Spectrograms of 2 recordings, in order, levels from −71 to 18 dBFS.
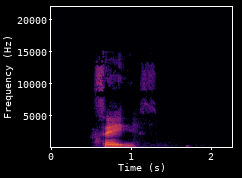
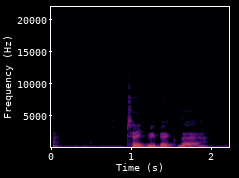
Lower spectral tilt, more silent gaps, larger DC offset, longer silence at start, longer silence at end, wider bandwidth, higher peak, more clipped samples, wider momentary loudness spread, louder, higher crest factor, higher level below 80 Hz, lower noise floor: second, -1.5 dB/octave vs -7.5 dB/octave; neither; neither; first, 0.55 s vs 0 s; first, 1 s vs 0.25 s; first, 16 kHz vs 11.5 kHz; first, -2 dBFS vs -12 dBFS; neither; first, 23 LU vs 17 LU; first, -18 LUFS vs -30 LUFS; about the same, 24 dB vs 20 dB; second, -76 dBFS vs -58 dBFS; first, -70 dBFS vs -57 dBFS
